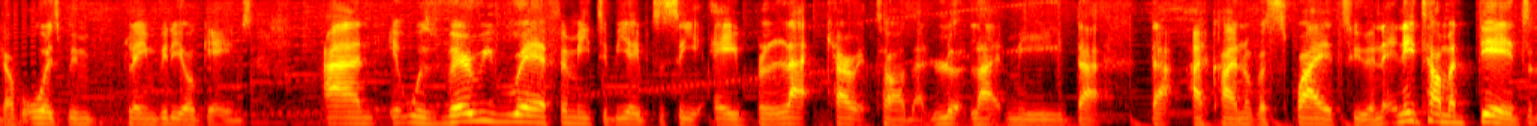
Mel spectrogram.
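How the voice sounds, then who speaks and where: A man hosting a podcast, chatting casually with slang and enthusiasm. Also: medium pitch. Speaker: podcast host. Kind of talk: casual interview.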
